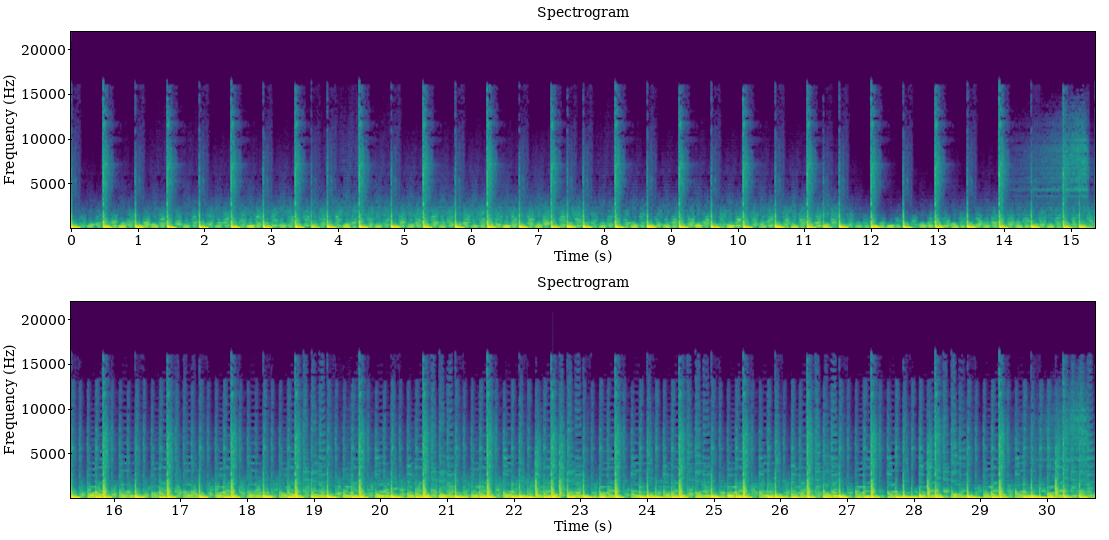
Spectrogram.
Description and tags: A music loop to be used in storydriven and reflective games with puzzle and philosophical elements.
